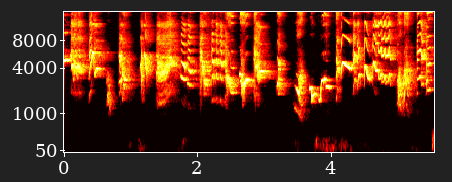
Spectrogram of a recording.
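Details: Oriental magpie-robin giving a dense fighting song to provoke rivals: continuous scratchy chatter mixed with piercing whistles and trills, a few soft low thumps in the background.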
